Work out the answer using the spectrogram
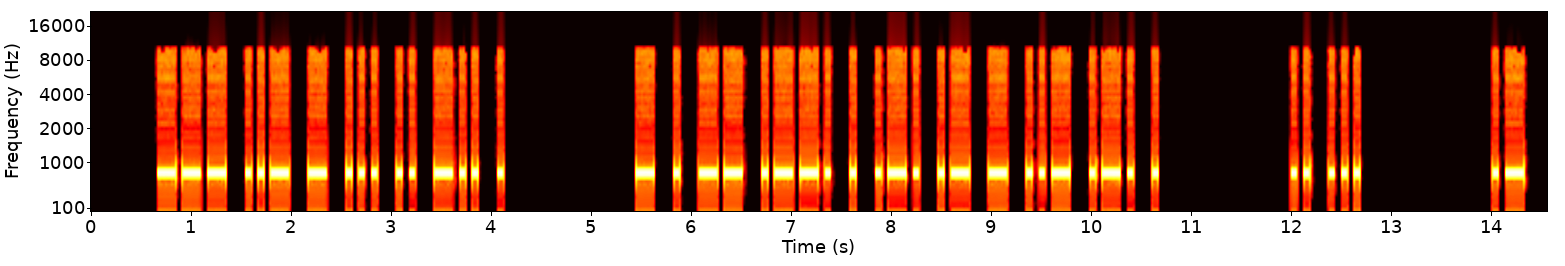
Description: Morse code, heard as a keyed tone, about 19 wpm, 800 Hz. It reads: OUTSIDE TEMPERATURE IS A
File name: Weather Sets / Weather Sets-mp3s / Weather 4 10 @18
